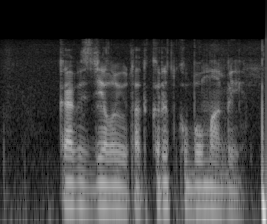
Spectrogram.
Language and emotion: Russian, neutral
